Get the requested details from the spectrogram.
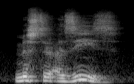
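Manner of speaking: acted, loud, calling-out shout. Retelling how a man called out at a bus stop: imitating someone shouting a name.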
